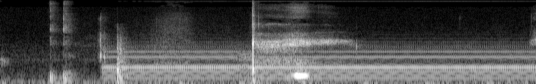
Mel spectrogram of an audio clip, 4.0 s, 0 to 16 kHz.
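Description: MRI scanner running a T2-weighted fast spin echo sequence, heard as a steady buzzing hum of several held tones that starts just under a second in.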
